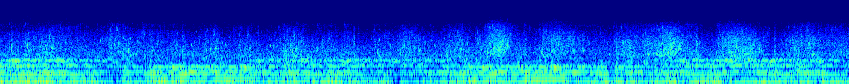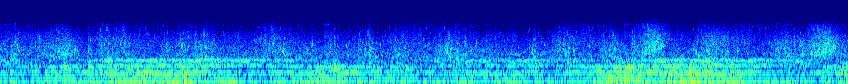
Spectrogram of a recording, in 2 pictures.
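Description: Oars splash and swish through water in slow, even strokes.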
